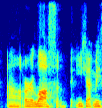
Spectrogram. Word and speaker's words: Lawson: And so I had fun creating Lawrence. Uh or Lawson. You got me saying it wrong. Oh, I'm sorry. I said Lawrence. I said it wrong. You're right. It's Lawson.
